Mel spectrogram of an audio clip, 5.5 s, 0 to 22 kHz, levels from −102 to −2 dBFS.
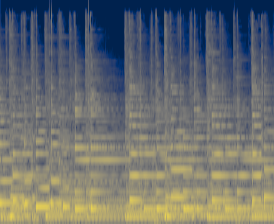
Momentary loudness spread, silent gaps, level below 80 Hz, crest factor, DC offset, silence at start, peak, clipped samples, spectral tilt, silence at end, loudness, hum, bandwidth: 4 LU; none; -58 dBFS; 14 dB; under 0.1%; 0 s; -4 dBFS; under 0.1%; -7.5 dB/octave; 0 s; -20 LUFS; none; 17.5 kHz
